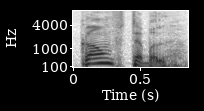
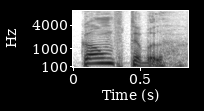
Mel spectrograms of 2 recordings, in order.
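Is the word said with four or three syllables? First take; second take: three; three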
